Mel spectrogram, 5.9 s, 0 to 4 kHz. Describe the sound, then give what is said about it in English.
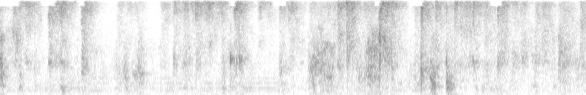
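A big 90-pound outdoor dog whimpers and whines, with soft shuffling and movement noises throughout, the whimpers rising and falling in short, uneven bursts. “Let me see your 90-pound lap dog.”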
